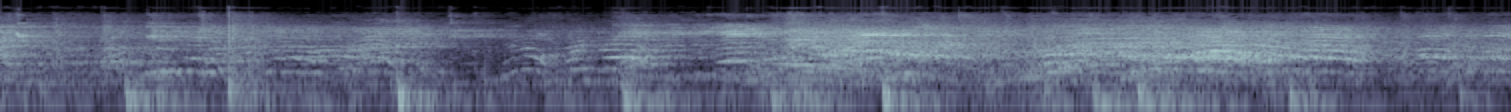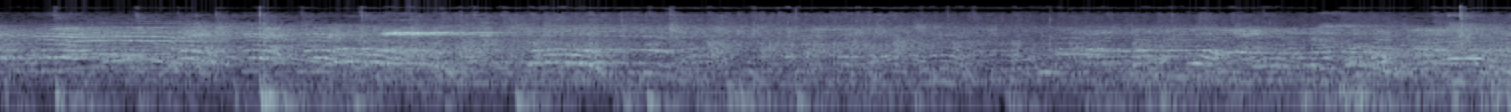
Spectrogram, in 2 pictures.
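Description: Spectators chatter and cheer.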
